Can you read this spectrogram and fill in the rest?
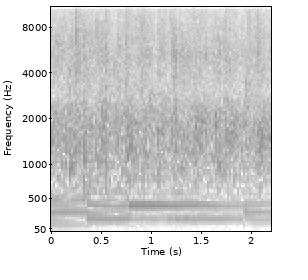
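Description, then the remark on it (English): Steady applause from an audience, a dense wash of clapping that holds at an even level throughout, with a low sustained hum running underneath. “we'll give another round of applause for Bob.”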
